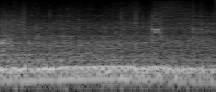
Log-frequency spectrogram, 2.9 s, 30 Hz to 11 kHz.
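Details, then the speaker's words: 1978 Pontiac Firebird Formula, W72 6.6L 400ci V8, 4-speed Super T-10, warming up: low, soft V8 burble at an even 800–900 rpm idle, super quiet, with no lifter or exhaust noise. Normal healthy idle. "We're idling about 800-900. Super quiet, no lifter noise, no exhaust noise, no nothing."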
